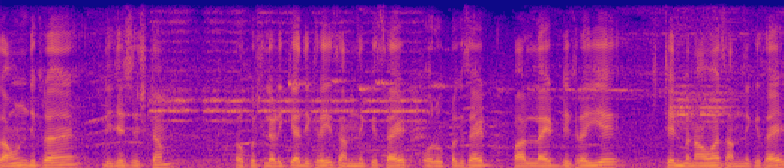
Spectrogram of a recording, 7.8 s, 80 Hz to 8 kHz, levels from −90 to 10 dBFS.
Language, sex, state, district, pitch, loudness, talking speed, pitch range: Hindi, male, Bihar, Saran, 110 Hz, -19 LUFS, 245 wpm, 105-115 Hz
